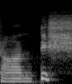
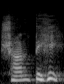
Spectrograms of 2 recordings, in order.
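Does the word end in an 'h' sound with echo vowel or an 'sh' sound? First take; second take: sh sound; h sound. First: The word ends with a bare sh sound. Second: The word ends with an h and echo vowel. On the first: The speaker calls it right. "তালেবস্যয় হসন্তের মতো" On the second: The speaker calls it wrong. "শান্তিহি শান্তিহি না বলে"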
